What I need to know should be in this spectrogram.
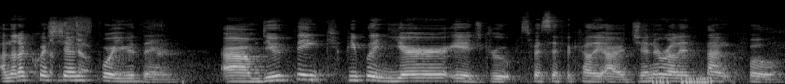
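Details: Adult male speaker; Normal speech.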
